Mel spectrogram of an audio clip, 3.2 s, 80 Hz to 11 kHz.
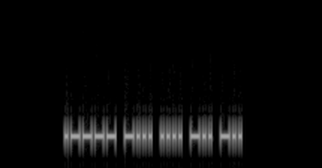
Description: Morse code, heard as a keyed tone, about 40 wpm, 700 Hz. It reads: 1BHDD
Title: Five Challenging Letter-Number Combinations 40wpm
